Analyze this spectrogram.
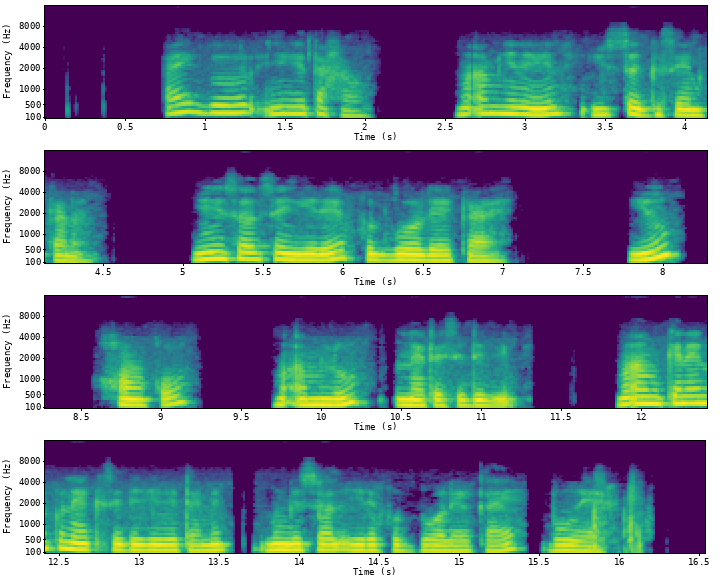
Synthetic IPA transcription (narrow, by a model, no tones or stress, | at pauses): ʔɐjɡɔːrɲiŋɡitɐxɐw | mɐʔɐmɲinɛnjusəɡːəsɛnkɐnɐ | ɲuŋɡisɔlsɛnjiɾɛfut̚bɔːlɛkaːj | ju | xɔŋkɔ | mɐʔɐmlunɛtɛsidəɡḭbi | mɐɐmkɛnɛnkunɛkːə̥sidəɡibitɐmit̚məŋɡisɔljiɾɛfut̚bɔːlɛkajbuwɛːx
